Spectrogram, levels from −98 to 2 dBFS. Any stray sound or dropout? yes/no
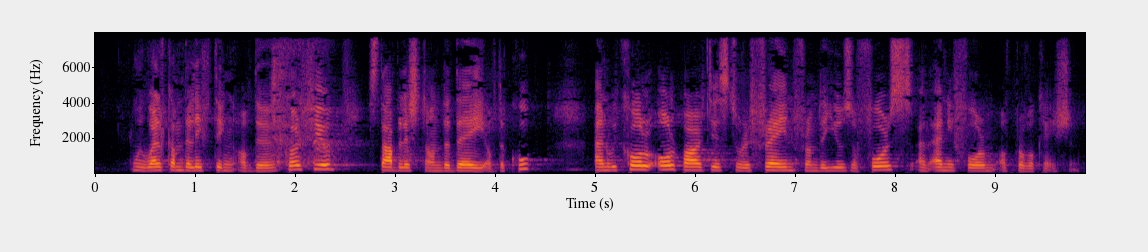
no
